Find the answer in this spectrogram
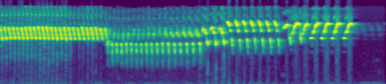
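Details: Canary song, long and rolling, played to coax canaries into singing. Successive fast trills, each a second or so long, step downward and then climb higher before the phrase ends abruptly.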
